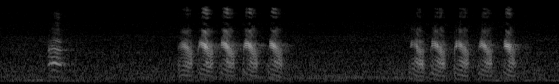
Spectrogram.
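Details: A happy pet male red-collared lorikeet chatters in high, voice-like syllables, one short note then two quick bursts of about five syllables each, repeating the Farsi word 'Bea' ('come over here') and a person's name.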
